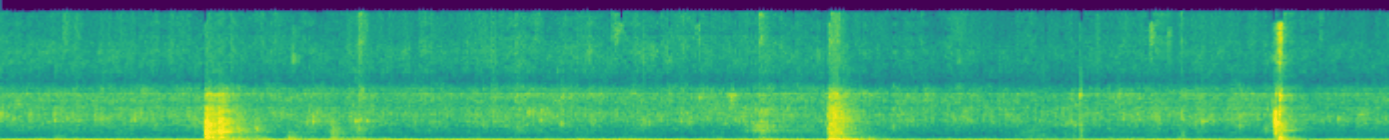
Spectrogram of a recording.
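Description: Strips of bacon laid flat in a lined pan sizzle steadily at close range, with a few sharp clanks of a utensil against the pan breaking through the continuous frying hiss.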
